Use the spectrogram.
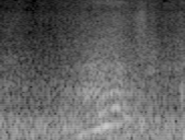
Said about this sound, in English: Yeah, I'm going to put everything in like, I mean, it'll fit, it's just that. And then I just zipper this up.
